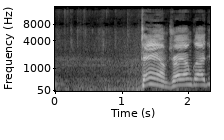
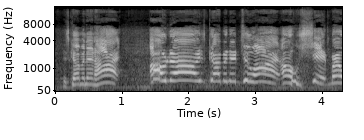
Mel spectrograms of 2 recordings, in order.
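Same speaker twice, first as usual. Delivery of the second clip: high, loud alarmed shout as the car rushes in; 10 semitones higher, 3 dB louder than usual. Real, not acted. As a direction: yell it in real alarm. Car speeding into flood water.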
